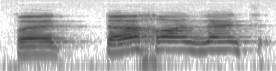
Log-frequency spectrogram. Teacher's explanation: za di hujung lidah. Zat ada bunyi hamas ya. Samarkan 2 harakat.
